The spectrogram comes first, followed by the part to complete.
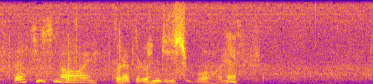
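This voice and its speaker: A woman with a medium-pitched voice speaks against noticeable background noise. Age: 80s+. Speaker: elderly villager. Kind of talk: interview testimony.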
